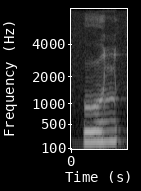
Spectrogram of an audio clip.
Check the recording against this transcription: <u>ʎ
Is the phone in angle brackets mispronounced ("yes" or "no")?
no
